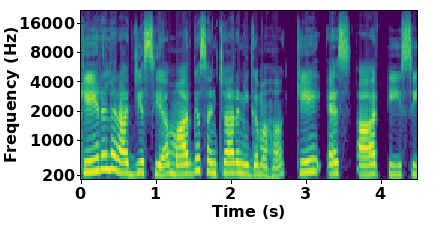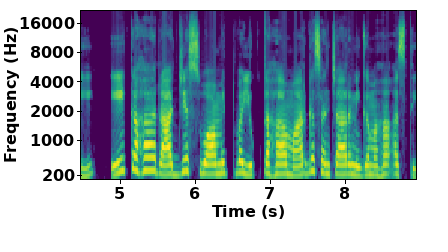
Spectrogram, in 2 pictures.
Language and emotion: Sanskrit, neutral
